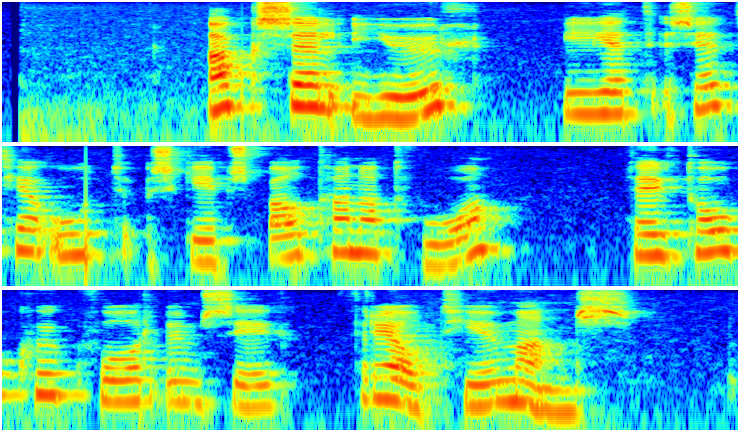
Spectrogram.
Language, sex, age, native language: Icelandic, female, 40-49, Icelandic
